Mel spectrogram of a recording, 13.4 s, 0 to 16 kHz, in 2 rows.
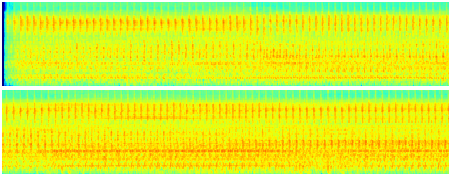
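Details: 2002 Subaru WRX wagon, EJ20 engine with 60k miles, installed 5 months ago: fast, light tapping, seemingly from the right head, over a low, hunting, shaking idle. Owner suspects rod knock or valves; plugs and timing checked normal.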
